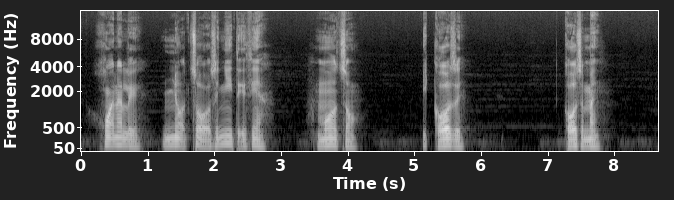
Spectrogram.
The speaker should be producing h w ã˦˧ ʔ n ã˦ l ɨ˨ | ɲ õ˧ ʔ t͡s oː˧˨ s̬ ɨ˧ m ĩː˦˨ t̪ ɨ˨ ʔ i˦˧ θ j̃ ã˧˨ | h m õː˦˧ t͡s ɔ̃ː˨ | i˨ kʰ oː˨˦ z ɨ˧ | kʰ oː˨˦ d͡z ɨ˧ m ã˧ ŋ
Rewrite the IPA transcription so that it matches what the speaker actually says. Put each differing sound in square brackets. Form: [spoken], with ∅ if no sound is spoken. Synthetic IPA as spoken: h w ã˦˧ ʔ n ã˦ l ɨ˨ | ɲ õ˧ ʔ t͡s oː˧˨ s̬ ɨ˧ [ɲ] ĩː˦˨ t̪ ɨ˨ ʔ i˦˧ θ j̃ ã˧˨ | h m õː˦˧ t͡s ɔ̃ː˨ | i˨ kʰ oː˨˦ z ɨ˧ | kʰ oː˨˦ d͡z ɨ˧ m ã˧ ŋ

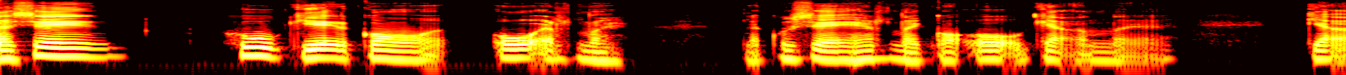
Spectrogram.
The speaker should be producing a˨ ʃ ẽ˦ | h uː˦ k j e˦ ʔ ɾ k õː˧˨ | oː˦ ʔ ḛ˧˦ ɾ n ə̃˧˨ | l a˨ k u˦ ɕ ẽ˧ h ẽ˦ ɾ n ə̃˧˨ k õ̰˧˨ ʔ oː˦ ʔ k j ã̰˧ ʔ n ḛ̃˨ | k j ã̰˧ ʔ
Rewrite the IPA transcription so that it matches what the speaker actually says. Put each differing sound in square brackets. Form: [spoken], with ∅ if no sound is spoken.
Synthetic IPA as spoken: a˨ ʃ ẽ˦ | h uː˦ k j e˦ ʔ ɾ k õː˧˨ | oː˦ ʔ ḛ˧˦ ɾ n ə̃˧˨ | l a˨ k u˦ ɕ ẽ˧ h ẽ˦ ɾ n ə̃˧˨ k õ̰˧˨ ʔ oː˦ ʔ k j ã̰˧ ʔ n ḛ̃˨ | k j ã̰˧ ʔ

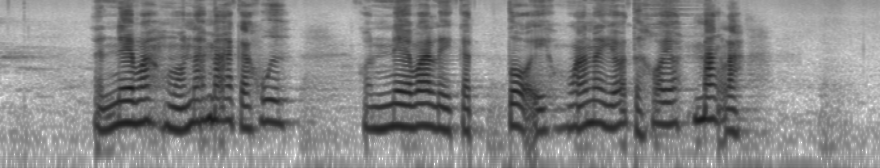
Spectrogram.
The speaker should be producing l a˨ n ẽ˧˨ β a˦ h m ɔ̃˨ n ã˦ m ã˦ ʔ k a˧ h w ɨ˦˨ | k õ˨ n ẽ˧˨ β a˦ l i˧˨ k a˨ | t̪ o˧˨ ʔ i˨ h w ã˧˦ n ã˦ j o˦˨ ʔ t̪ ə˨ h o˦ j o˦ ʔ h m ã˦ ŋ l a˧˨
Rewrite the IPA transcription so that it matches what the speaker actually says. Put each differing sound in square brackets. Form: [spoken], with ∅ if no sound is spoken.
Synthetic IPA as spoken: l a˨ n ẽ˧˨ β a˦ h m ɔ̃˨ n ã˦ m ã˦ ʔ k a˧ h w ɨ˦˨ | k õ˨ n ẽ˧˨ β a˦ l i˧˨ k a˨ | t̪ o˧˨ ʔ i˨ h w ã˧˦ n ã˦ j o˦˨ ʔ t̪ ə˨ h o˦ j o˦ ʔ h m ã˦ ŋ l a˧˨

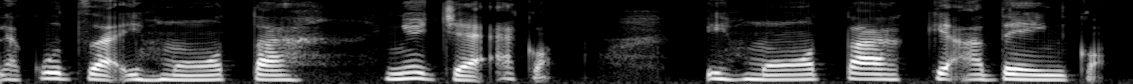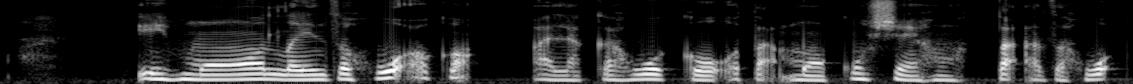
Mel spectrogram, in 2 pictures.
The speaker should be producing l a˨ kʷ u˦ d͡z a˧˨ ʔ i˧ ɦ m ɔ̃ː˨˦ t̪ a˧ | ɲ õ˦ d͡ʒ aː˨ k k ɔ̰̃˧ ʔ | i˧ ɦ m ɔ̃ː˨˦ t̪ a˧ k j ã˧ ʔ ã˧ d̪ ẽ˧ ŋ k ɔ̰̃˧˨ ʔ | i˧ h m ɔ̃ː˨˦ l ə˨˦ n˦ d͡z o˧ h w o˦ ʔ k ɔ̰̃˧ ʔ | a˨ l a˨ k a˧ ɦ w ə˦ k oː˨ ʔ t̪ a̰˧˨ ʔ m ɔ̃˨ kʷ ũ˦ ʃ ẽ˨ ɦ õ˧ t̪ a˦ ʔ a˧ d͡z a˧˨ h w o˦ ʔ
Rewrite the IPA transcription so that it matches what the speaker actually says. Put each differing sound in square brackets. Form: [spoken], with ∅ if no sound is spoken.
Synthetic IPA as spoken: l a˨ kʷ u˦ d͡z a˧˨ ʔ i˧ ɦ m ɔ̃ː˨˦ t̪ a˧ | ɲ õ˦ d͡ʒ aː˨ [ʔ] k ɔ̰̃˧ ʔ | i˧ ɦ m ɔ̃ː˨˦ t̪ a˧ k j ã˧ ʔ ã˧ d̪ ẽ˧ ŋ k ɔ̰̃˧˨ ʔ | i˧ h m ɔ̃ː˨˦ l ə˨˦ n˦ d͡z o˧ h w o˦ ʔ k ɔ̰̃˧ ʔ | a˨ l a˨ k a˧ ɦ w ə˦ k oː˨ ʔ t̪ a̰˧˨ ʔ m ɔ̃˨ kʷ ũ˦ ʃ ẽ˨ ɦ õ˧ t̪ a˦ ʔ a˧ d͡z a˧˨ h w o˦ ʔ

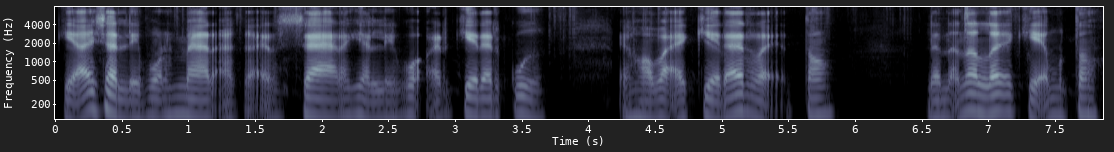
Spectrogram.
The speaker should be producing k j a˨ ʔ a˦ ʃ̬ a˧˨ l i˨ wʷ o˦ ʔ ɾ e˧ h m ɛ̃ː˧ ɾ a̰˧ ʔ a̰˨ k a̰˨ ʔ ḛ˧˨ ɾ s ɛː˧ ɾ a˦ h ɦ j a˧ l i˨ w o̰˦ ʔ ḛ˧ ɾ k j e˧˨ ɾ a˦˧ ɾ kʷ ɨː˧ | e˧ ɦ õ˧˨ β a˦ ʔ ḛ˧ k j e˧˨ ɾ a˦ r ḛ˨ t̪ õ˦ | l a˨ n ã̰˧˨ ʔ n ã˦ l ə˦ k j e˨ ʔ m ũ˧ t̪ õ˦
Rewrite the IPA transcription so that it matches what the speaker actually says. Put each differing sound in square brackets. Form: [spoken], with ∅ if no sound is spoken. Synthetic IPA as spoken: k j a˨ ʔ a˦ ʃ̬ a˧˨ l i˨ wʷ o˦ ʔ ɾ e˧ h m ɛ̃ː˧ ɾ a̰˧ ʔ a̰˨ k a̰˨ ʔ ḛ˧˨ ɾ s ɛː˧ ɾ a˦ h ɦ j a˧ l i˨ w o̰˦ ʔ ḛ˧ ɾ k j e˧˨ ɾ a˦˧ ɾ kʷ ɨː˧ | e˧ ɦ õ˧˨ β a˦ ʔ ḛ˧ k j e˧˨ ɾ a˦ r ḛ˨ t̪ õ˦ | l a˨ n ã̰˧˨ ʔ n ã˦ l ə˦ k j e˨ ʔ m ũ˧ t̪ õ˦

